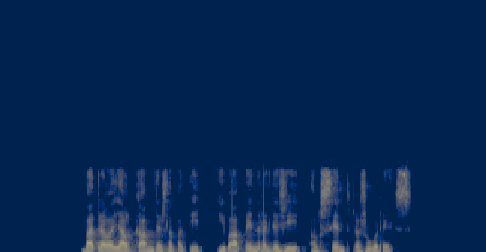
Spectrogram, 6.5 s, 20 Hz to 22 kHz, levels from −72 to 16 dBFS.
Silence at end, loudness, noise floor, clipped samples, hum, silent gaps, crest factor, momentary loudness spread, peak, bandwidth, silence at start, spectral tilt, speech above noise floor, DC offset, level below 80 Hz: 1.05 s; -24 LUFS; under -90 dBFS; under 0.1%; none; 2.73-2.89 s; 20 dB; 10 LU; -4 dBFS; 7.8 kHz; 1.1 s; -4.5 dB/octave; over 67 dB; under 0.1%; -64 dBFS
